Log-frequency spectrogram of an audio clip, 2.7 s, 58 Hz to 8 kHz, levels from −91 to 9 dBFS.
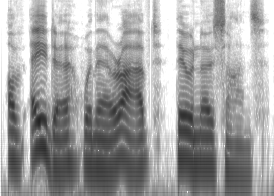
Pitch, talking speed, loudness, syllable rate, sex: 130 Hz, 195 wpm, -18 LUFS, 6.0 syllables/s, male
